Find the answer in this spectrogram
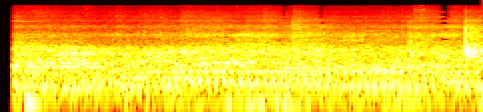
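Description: Steady background noise of a location recording, with a faint low hum and one short click about one and a half seconds in.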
